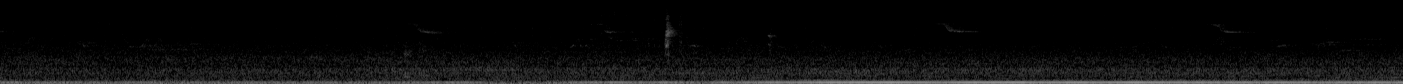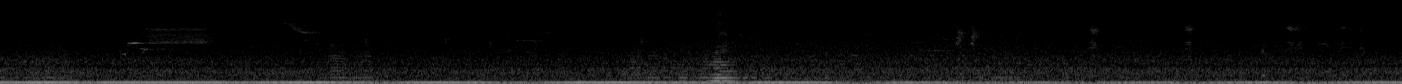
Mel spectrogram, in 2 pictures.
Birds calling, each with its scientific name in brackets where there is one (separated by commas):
American Robin (Turdus migratorius), Red-winged Blackbird (Agelaius phoeniceus)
